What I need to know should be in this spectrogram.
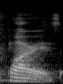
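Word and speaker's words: Juárez: like I can hit Juarez with a stone oh it's Juarez okay okay Juarez and then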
